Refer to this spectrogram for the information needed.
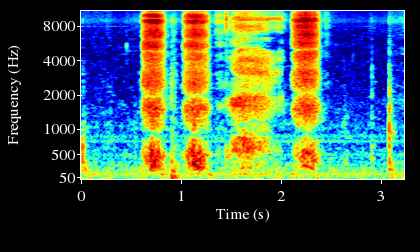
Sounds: Sniff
